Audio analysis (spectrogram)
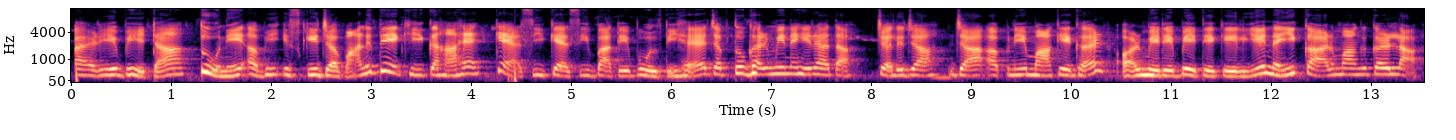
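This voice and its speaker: A cruel older mother-in-law bird from a cartoon story, acted by a woman. She nags and scolds with sarcasm in a bright, forceful voice, drawing her words out slowly. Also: fairly high pitch. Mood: bitter, demanding. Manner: sarcastic, nagging.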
